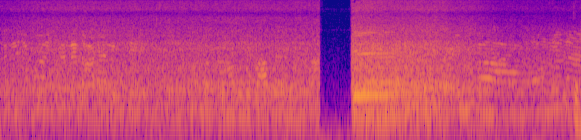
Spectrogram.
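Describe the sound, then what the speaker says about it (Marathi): Rushing water of a river in flood after heavy rain near Zodga village on the Karanja–Dhanaj road, a broad continuous roar close by with a brief dropout partway through. "पावसामुळे कारंजा ते धनज मार्गावरती झोडगा गावाजवळ नदीला पूर आलाय"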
